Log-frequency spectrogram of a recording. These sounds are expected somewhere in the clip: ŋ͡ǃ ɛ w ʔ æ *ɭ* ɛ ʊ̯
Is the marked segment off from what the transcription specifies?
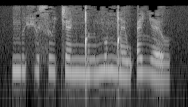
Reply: yes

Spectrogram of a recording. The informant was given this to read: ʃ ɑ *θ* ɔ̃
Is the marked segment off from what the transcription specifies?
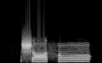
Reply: no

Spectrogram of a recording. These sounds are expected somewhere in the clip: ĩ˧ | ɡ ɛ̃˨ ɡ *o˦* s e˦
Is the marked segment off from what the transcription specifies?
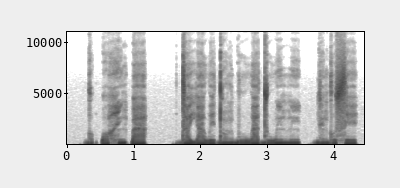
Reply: yes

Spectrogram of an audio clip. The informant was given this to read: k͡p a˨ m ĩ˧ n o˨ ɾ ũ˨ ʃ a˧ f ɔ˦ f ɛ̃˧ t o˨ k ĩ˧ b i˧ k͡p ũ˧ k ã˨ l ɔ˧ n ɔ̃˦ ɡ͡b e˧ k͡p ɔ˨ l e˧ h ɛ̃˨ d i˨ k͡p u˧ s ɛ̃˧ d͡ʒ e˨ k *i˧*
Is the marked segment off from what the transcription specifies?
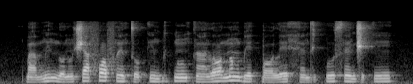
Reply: yes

